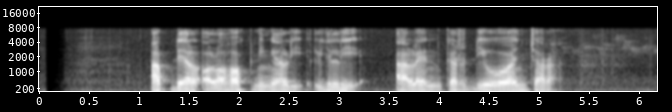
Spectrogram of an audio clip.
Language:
Sundanese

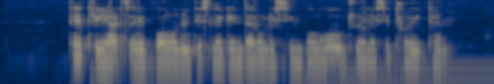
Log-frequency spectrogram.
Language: Georgian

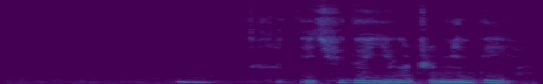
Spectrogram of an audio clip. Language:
Chinese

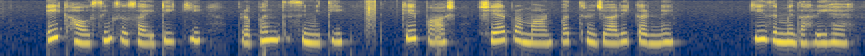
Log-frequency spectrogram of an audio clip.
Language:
Hindi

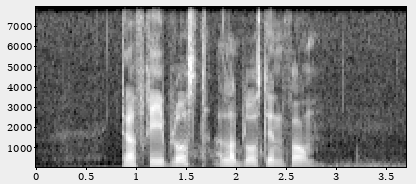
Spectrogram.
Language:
Norwegian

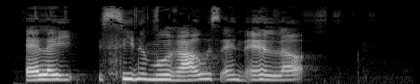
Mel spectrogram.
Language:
Romansh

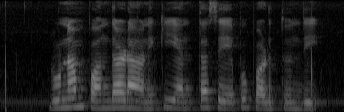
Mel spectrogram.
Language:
Telugu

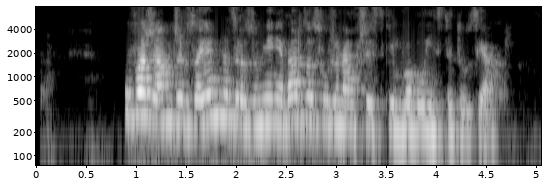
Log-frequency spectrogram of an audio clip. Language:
Polish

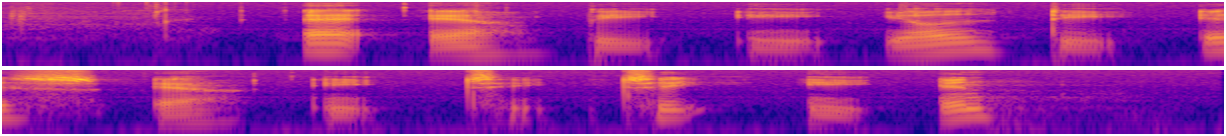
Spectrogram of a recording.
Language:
Danish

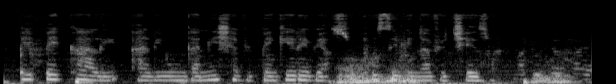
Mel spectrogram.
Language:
Swahili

